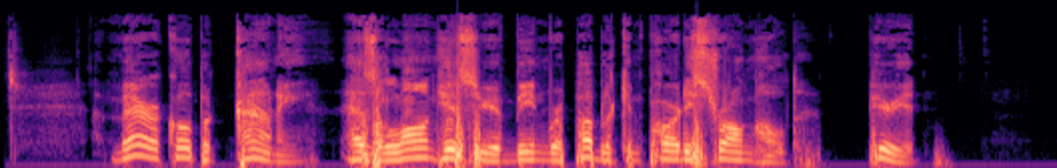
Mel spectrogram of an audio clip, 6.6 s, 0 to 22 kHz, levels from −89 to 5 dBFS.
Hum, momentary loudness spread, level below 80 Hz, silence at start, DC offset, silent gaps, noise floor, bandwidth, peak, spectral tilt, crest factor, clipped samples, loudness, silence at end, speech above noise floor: none; 14 LU; -34 dBFS; 0.05 s; under 0.1%; none; -62 dBFS; 16 kHz; 0 dBFS; -5 dB/octave; 14 dB; under 0.1%; -13 LUFS; 0.75 s; 48 dB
